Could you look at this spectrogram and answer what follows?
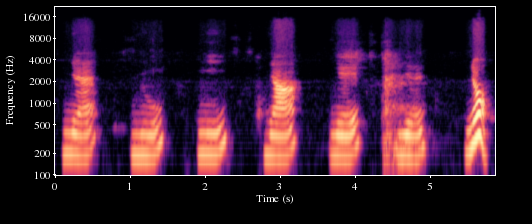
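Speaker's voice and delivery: "Nye, Nu, Ni" with n and y blended, air through the nose; nasal ny sound. Shown as a demonstration. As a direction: say each syllable of "Nye, Nya, Nyo" alone like the Spanish ñ. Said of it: "combination of the Ne and Y".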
